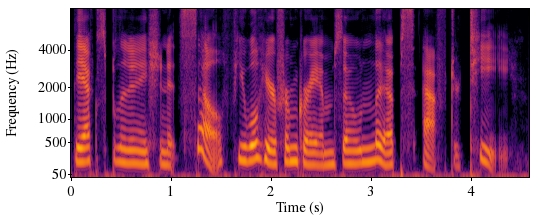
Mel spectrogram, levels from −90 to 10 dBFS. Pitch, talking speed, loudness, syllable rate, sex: 195 Hz, 145 wpm, -19 LUFS, 4.1 syllables/s, female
